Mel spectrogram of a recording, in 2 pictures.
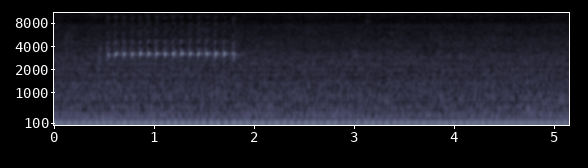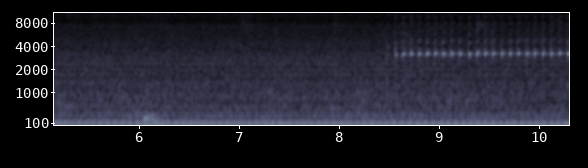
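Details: Male orange Golfodulcean poison frog, Phyllobates vittatus, calling a female, giving two high, fast pulsed trills of about a second and a half each, separated by a long quiet stretch with constant low-pitched hum behind.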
